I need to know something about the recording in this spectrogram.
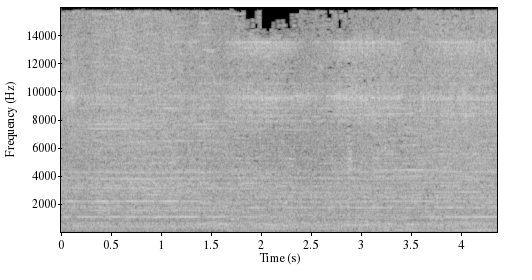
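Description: Experimental electronic noise drone from synthesizers: a dense, steady wash of rumbling noise with held tones layered in, a low tone coming in about three seconds in.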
